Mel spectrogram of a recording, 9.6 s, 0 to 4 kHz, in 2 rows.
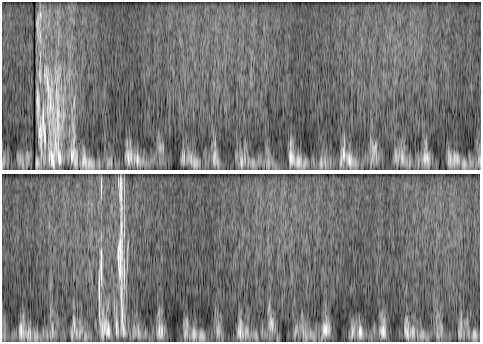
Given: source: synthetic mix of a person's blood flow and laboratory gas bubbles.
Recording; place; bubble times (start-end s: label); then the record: Doppler ultrasound of blood flow; precordium
0.33-0.76 s: bubbles
5.72-6.06 s: bubbles
From the record:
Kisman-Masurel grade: 213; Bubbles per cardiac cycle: several, 3 to 8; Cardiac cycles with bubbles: 1 to 10%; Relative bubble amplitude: loud (0.450 to 0.775); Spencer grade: 1 (occasional bubble signal discernible with the cardiac motion signal, with majority of cardiac periods free of bubbles); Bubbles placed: anywhere in the cardiac cycle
